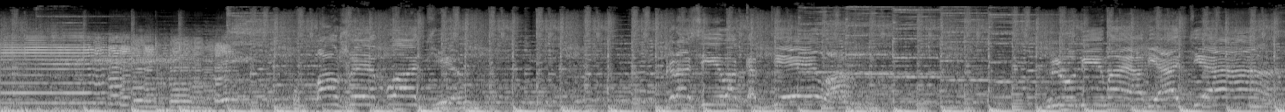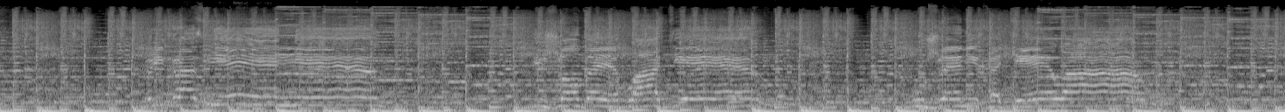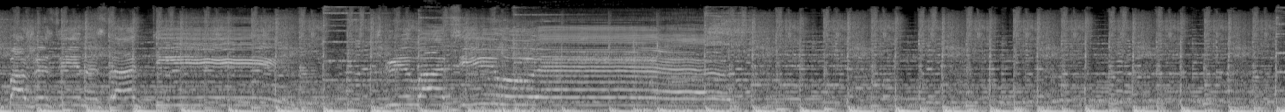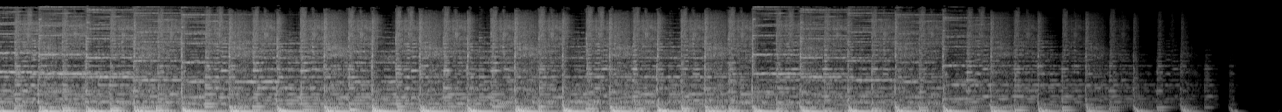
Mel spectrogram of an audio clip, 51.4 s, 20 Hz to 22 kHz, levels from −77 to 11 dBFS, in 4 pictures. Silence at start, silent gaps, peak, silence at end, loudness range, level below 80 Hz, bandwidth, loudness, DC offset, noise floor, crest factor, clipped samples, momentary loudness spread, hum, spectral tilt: 0 s; none; 0 dBFS; 0.9 s; 6 LU; -16 dBFS; 18 kHz; -12 LUFS; under 0.1%; -47 dBFS; 12 dB; under 0.1%; 7 LU; none; -3 dB/octave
